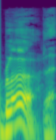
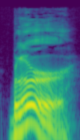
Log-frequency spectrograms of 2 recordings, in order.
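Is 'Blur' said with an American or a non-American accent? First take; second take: non-American; American. First: The word is said without an American accent. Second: The word is said with an American accent. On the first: The speaker calls it right. "That was good" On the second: The speaker calls it wrong. "That's very American"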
